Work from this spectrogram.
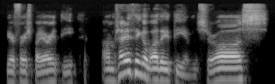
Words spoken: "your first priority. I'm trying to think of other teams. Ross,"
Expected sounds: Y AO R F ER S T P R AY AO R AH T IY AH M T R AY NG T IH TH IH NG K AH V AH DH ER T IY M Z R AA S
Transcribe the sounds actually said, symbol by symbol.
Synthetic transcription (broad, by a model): Y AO R F ER S T P R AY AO R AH T IY AH M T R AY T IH TH IH NG K AH V AH DH ER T IY M S R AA S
